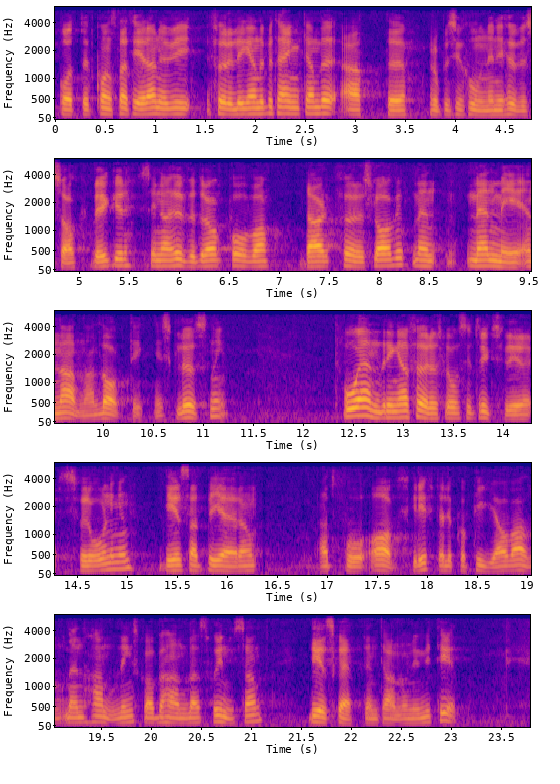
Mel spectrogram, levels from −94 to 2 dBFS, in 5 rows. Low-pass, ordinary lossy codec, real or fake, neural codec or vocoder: 5.4 kHz; none; fake; codec, 16 kHz, 4 kbps, FunCodec, trained on Chinese and English, 50 frames a second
